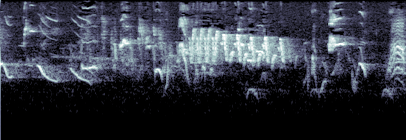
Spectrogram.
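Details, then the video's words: Spring song of a male gray catbird: a jumbled series of short notes, slurred whistles, buzzy chatters and mews, some notes repeated, delivered in a nonstop varied stream. "Gray Catbird singing his spring song!"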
